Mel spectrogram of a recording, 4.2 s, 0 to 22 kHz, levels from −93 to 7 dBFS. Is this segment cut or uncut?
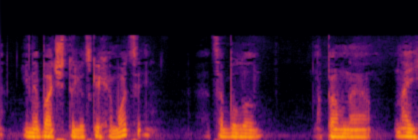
uncut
